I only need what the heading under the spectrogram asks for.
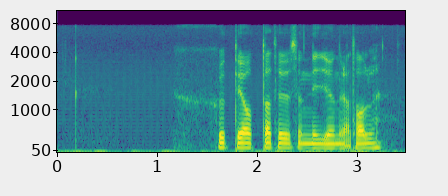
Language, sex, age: Swedish, male, 21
